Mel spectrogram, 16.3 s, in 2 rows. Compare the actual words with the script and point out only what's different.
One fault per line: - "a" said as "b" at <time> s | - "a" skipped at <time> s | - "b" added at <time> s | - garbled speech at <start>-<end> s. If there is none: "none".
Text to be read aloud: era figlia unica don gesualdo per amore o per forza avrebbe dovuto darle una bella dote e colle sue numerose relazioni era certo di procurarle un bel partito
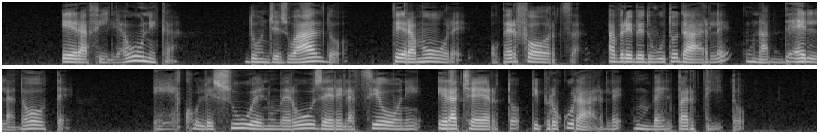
none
